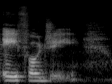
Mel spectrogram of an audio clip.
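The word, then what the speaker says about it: ApHogee: a protein treatment and it is made by a faux g which is spelled a ph 0 g ii ii and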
